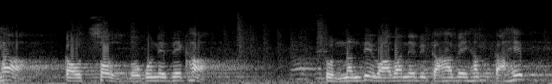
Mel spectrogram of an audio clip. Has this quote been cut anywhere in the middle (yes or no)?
no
